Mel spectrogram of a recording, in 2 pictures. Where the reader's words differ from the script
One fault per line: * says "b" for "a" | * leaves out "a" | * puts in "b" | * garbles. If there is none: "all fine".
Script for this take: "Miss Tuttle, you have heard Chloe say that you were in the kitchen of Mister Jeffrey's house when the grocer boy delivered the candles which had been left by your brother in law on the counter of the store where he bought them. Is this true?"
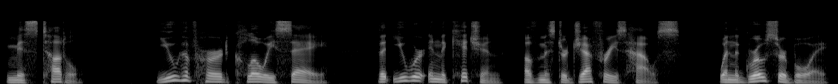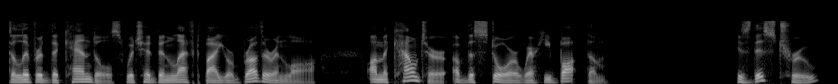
all fine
